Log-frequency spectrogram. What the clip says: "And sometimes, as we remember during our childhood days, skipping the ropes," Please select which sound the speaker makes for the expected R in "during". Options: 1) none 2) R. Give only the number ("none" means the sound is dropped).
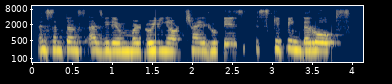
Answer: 1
